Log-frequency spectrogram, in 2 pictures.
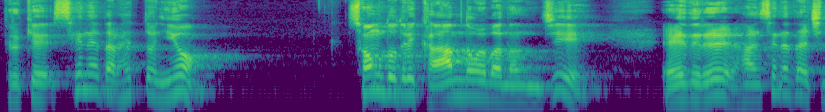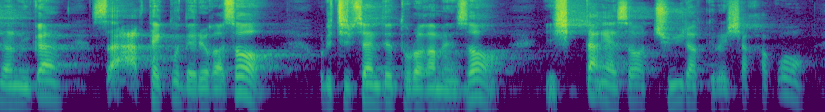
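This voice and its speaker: A middle-aged male preacher tells a story from the pulpit, his slightly high voice leaping up and down as he calls out to the congregation. His words ring through a large church with a long, lingering reverb. The delivery is lively and exclamatory throughout. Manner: animated, exclamatory storytelling that addresses the congregation directly. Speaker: guest preacher and preaching professor. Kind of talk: storytelling sermon.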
